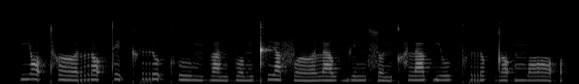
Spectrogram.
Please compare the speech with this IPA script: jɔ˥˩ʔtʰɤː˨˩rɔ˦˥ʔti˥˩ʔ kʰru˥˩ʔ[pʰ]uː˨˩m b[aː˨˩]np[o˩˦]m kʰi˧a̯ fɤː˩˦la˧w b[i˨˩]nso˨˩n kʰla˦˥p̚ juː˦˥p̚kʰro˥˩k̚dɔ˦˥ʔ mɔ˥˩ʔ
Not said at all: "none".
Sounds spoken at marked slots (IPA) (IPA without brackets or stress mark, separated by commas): kʰ, a˨˩, o˩˦, i˧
